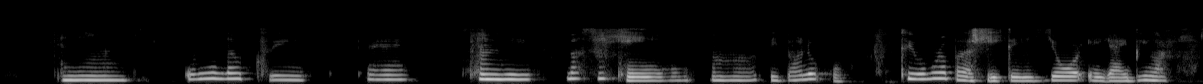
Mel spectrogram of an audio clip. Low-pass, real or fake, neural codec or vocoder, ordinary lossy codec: 5.4 kHz; fake; codec, 24 kHz, 0.9 kbps, WavTokenizer, small release; none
